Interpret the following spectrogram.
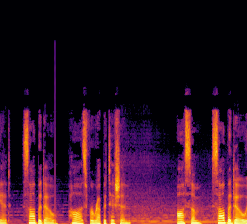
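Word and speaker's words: sábado: sabido which is Saturday let's break it down sabado ready let's say it sabido pause for repetition awesome sabido is a fun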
